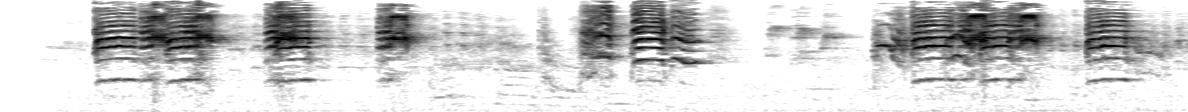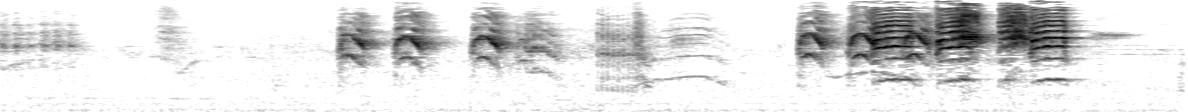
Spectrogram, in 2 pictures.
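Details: A sun conure parrot gives loud, harsh, high-pitched squawks in repeated bursts.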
